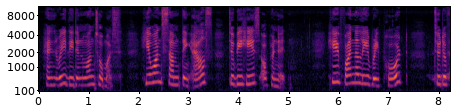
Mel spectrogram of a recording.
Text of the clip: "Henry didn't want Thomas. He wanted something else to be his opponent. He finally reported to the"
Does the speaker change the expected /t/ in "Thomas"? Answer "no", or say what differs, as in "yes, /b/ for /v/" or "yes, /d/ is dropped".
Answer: yes, /s/ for /t/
